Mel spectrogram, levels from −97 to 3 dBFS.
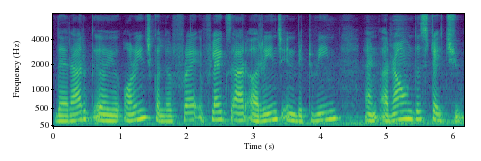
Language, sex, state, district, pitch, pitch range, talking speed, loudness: English, female, Gujarat, Valsad, 175 Hz, 160-200 Hz, 145 wpm, -13 LUFS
